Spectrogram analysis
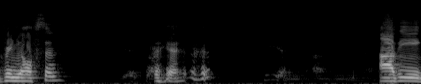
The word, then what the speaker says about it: Brynjolfsson: In fact, bro, I'm sorry, I don't know how to pronounce. Brynjolfsson?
